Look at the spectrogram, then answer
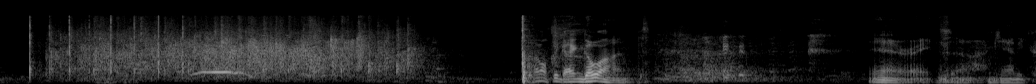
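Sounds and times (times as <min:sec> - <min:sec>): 
audience clapping: 0:00.2 - 0:04.4
speech: 0:05.4 - 0:06.6, 0:08.7 - 0:10.3
laughter: 0:06.6 - 0:08.4.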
